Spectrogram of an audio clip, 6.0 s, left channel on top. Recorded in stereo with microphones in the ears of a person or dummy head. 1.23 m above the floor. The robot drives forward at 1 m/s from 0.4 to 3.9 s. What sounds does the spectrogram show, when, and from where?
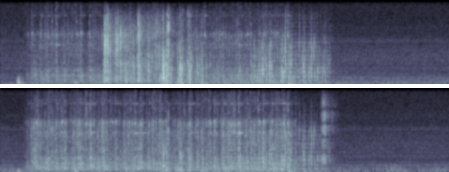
1.4 s crumpling: 70° left (ahead or behind); by 4.4 s 15° left (ahead or behind)
4.3 s a rattle: 80° right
